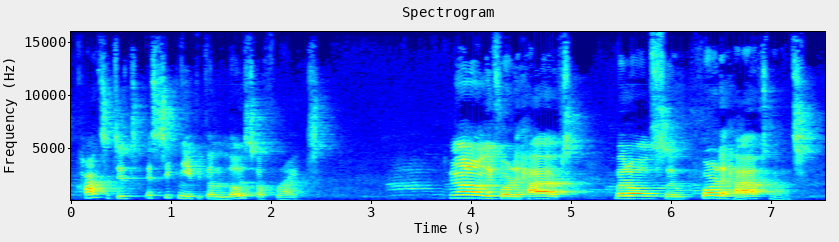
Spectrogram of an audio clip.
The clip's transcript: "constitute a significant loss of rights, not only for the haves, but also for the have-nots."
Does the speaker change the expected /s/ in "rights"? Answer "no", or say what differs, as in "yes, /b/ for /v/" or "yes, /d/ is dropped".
yes, /s/ is dropped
